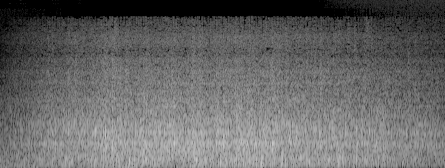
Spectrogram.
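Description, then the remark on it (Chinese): A moving passenger train that has been travelling for several hours rumbles steadily, a dense broad roar with faint rhythmic rattling from the rails, swelling in at the start and easing off toward the end, with no voices. “列车已经行驶了好几个小时。”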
